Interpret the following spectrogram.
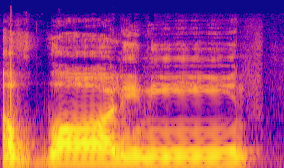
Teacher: والضاء في الظالمين فيها 4 دواعي للتفخيم، هي حرف استعلاء وحرف إطباق وجاءت مفتوحة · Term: تفخم هذه الضاء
